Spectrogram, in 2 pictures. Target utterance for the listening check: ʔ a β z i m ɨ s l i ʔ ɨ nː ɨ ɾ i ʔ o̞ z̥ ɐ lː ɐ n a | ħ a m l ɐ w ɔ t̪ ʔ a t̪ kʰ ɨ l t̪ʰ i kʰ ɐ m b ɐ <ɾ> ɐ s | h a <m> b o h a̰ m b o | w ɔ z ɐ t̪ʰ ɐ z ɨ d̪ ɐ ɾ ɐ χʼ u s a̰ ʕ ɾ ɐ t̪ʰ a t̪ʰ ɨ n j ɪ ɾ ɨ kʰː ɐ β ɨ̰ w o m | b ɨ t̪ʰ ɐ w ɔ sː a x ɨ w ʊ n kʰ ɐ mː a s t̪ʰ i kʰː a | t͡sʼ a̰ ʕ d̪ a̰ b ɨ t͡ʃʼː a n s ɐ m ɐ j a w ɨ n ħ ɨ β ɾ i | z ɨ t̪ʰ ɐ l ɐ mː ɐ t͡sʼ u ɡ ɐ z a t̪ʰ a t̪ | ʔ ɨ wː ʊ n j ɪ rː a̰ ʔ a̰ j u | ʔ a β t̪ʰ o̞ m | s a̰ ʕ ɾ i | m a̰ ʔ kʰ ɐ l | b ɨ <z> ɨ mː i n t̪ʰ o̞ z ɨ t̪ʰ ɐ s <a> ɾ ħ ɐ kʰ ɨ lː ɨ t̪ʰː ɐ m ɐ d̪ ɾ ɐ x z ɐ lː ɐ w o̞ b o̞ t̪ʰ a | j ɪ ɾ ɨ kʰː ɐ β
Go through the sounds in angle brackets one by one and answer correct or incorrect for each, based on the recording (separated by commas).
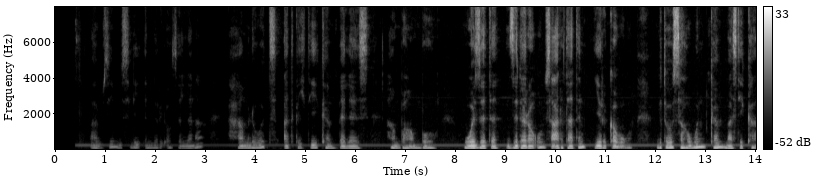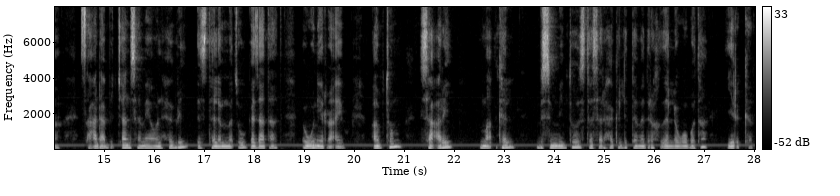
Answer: incorrect, correct, incorrect, incorrect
